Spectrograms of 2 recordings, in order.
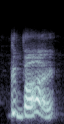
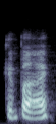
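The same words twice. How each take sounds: First: It is said excitedly, with exclamation. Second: It is said flatly, without excitement.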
